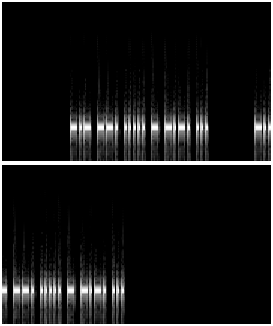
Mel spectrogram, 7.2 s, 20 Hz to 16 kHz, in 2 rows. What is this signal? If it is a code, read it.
Morse code, heard as a keyed tone, about 37 wpm, 700 Hz. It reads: KG5TCS KG5TCS
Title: USA Call Signs - 6 Characters - Repeated 2x - 40wpm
